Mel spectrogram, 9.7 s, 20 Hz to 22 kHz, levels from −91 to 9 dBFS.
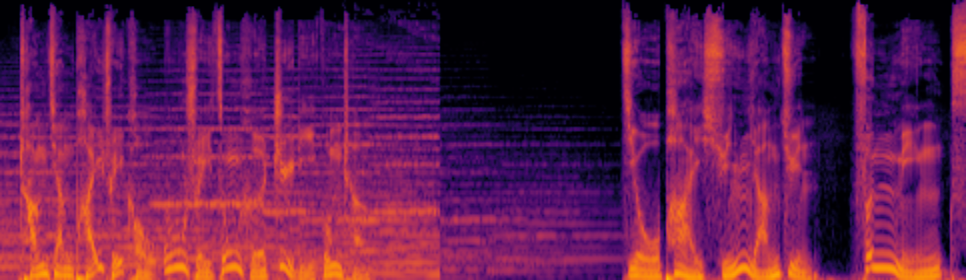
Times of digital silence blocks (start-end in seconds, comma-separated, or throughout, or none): none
